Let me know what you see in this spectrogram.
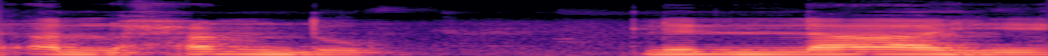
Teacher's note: الحمد میں ایک تو چھوٹا ہا نکالتے ہیں، وہ حلق سے نکالنا ضروری ہوتا ہے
